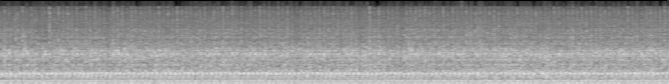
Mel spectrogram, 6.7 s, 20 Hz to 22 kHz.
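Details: 1928 Farmall Regular tractor engine idling after carburetor tweaks, timing advanced about halfway: an even, steady idle with a regular low thump and no misses or knocks. Healthy normal idle.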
